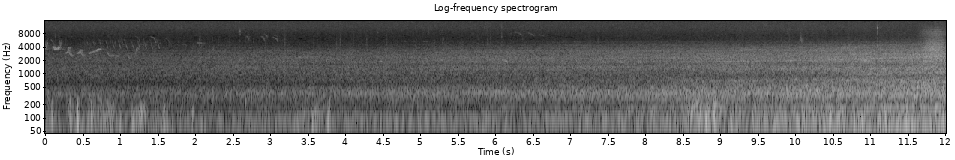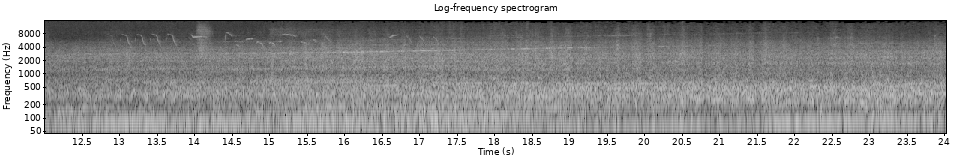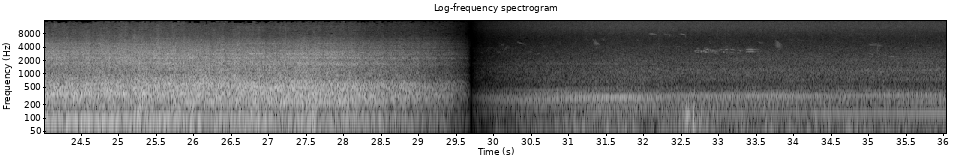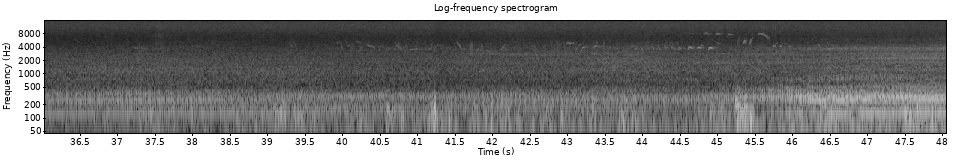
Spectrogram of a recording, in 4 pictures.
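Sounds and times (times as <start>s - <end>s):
freight train rumble: 0.0s - 48.0s
low engine drone: 1.7s - 48.0s.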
